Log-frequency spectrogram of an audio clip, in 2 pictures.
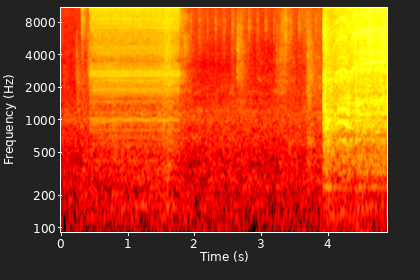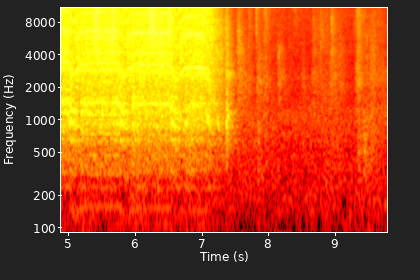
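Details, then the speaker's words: Ford Escort RS Cosworth after-race health check, compression test with all plugs out on cylinder one: starter turns the engine slowly, about four laboured compression beats a second, from a flat battery, yet still about 130 psi, not a mechanical fault. "so I've actually just done number one as you could probably hear the battery's gone flat but even with how slow that was turning was still 130 odd PSI compression"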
